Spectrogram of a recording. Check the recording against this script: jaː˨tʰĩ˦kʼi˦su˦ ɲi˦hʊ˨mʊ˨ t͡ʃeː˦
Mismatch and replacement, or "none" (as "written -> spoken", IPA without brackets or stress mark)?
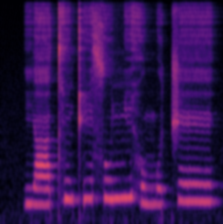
none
